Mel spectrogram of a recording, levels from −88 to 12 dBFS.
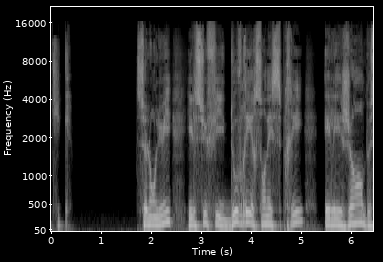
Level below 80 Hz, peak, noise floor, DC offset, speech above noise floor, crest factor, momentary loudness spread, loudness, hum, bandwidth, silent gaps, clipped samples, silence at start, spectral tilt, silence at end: -52 dBFS; -6 dBFS; -71 dBFS; under 0.1%; 49 dB; 16 dB; 13 LU; -22 LUFS; none; 16.5 kHz; none; under 0.1%; 0 s; -4.5 dB/octave; 0 s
